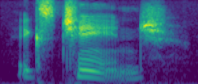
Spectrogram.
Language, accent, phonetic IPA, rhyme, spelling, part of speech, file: English, US, [ɛkˈst͡ʃeɪnd͡ʒ], -eɪndʒ, exchange, noun / verb, En-us-exchange.ogg
- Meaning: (noun) 1. An act of exchanging or trading 2. A place for conducting trading 3. Ellipsis of telephone exchange.: A central office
